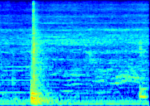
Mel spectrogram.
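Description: A single sharp knock about half a second in, over a low steady hum.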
